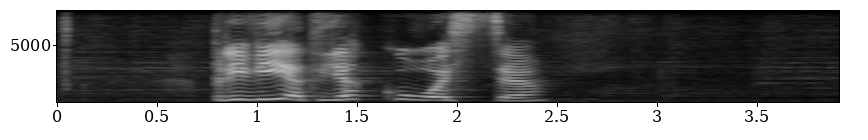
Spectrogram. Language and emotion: Russian, positive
